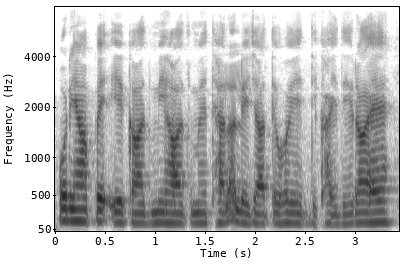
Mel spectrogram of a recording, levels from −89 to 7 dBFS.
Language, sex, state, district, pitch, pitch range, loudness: Hindi, male, Uttar Pradesh, Shamli, 135 Hz, 130-140 Hz, -19 LUFS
